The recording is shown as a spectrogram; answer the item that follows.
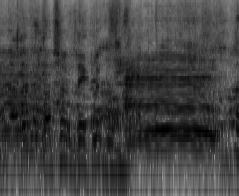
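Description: A young bull mooing, with one long drawn-out call in the second half that rises slightly and then eases off.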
